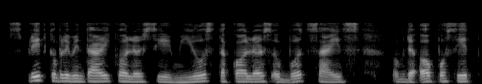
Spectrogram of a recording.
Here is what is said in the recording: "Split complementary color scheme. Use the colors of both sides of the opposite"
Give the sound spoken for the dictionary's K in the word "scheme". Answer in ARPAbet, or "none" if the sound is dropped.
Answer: none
